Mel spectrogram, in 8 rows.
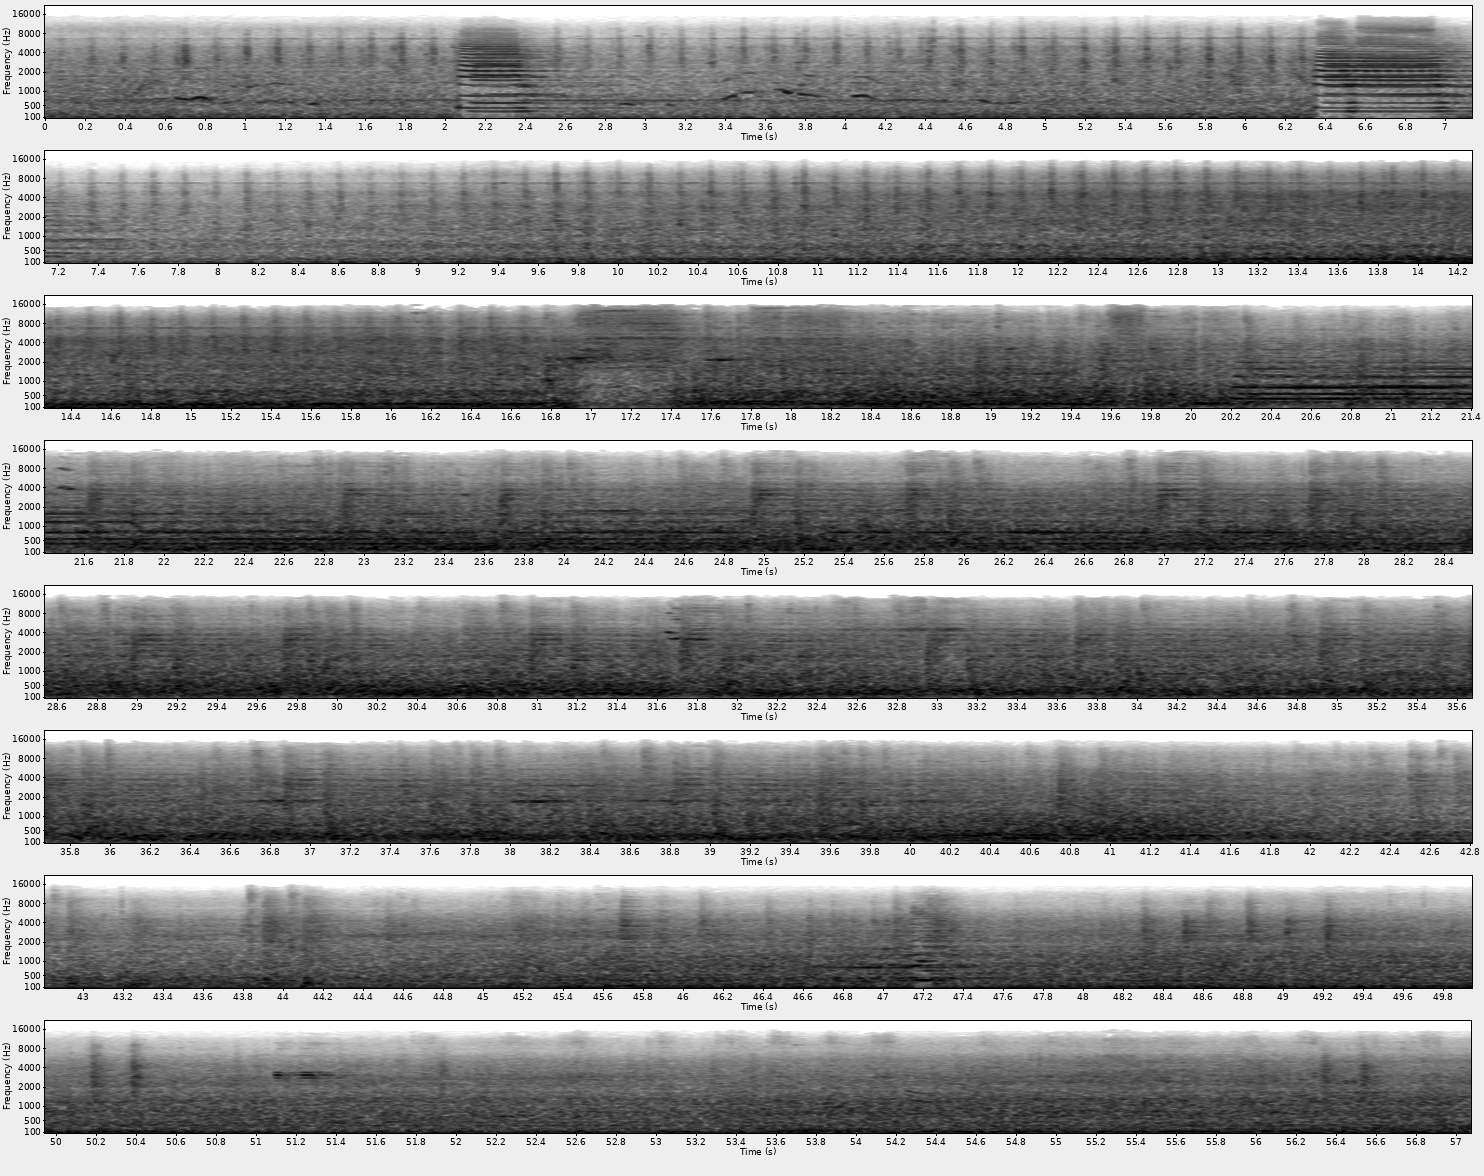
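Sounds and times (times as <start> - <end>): train rumble and clickety-clack: 0.0 - 57.0
train horn: 2.0 - 2.8, 6.3 - 7.7, 20.2 - 28.5, 46.6 - 47.7.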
